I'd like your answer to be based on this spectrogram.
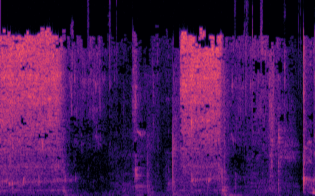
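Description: Tap water pours into a jar of bacon grease, a steady hissing stream that eases off, then surges again in bursts, ending with a small knock close by.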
